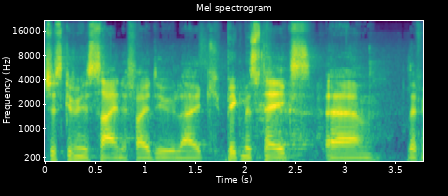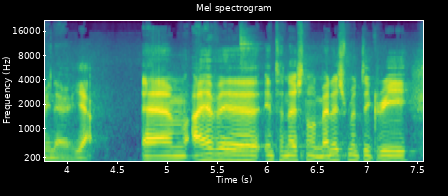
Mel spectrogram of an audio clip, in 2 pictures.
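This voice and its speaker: A man with a German accent speaks at a medium pitch. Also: ordinary pitch variation, moderate pace. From Germany, Düsseldorf. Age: 20s. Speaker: energy economist. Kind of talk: talk to an audience. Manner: halting.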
